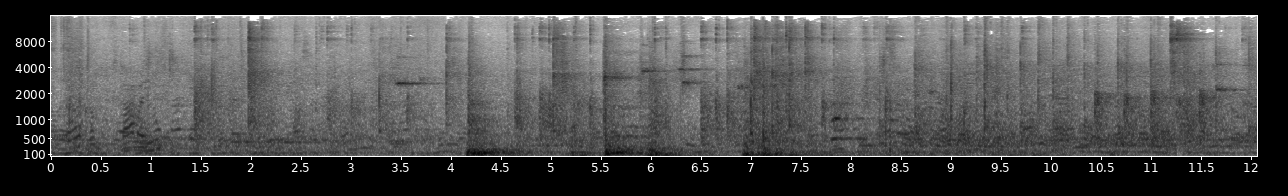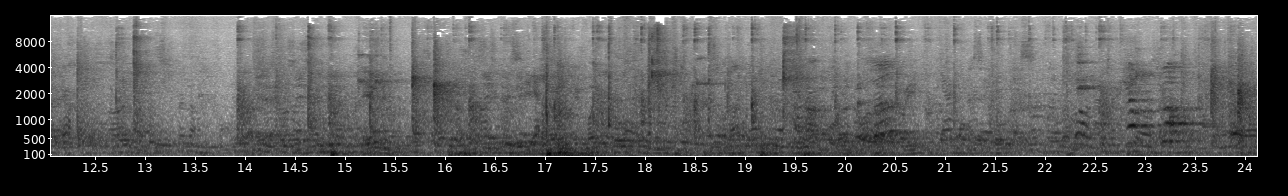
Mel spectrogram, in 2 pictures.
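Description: Table tennis balls clicking against bats and tables, from the near table and the many tables around it, over a steady murmur of voices. A few dull thuds stand out about four, six, seven and seventeen seconds in.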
